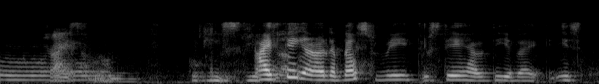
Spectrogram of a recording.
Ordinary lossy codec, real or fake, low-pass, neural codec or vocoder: Opus, 64 kbps; fake; 7.2 kHz; codec, 24 kHz, 3 kbps, HILCodec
